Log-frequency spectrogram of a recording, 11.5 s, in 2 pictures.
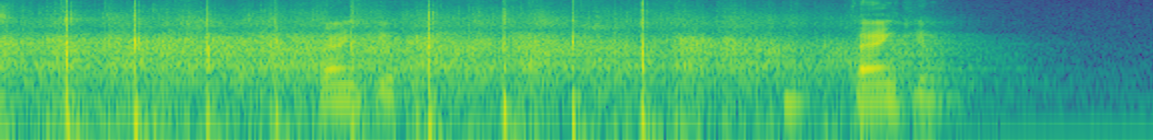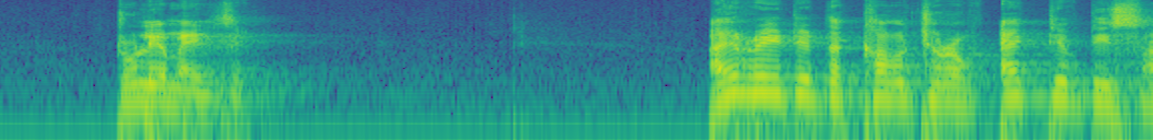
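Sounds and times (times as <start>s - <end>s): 
crowd clapping: 0.0s - 5.0s
speech: 1.6s - 2.2s, 4.3s - 4.8s, 6.4s - 7.1s, 9.3s - 11.5s.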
